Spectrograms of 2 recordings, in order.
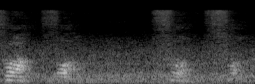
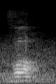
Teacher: the first one is voiceless and the second one is voiced.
